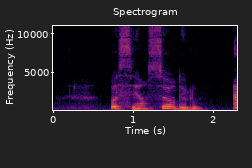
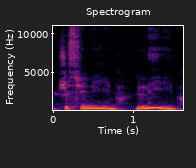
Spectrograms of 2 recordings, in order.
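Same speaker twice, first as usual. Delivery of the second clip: higher, louder cry of freedom; joyful shout; 6 semitones higher, 7 dB louder, much slower than usual. Acted. Océan libéré bondit. (cri de joie, de plus en plus fort)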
